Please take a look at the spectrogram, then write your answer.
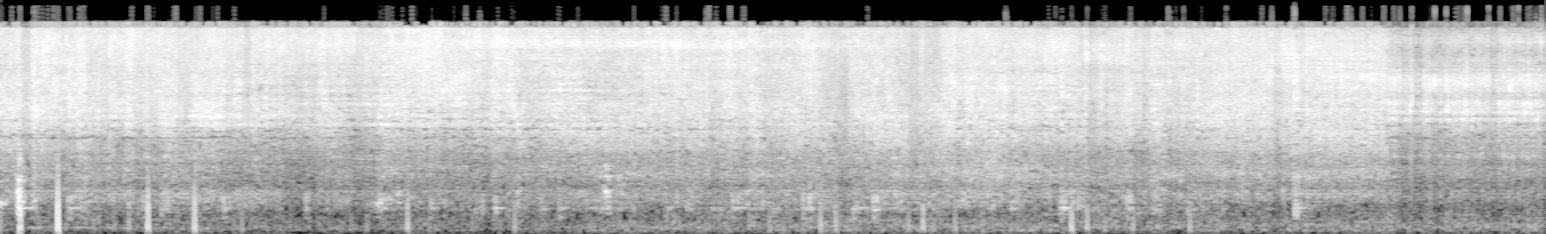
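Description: Tomatoes frying in a pan with ginger and garlic, a loud steady sizzling hiss close up with faint scraping clicks of stirring, no talking.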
